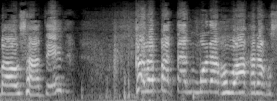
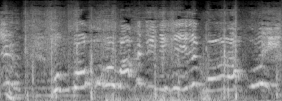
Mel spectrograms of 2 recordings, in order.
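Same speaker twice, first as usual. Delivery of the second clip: high pitched protest against being pulled; wife yanked by the arm, protesting high; angry protest; 8 semitones higher than usual. Acted. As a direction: fight him off with your voice, much higher. Husband drags wife home.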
